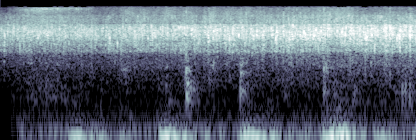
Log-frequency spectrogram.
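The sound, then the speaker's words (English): Bacon fries in a pan with a steady, hissing sizzle, broken by scattered small pops and crackles that rise and fall in loudness. “What's that smell? Bacon.”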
